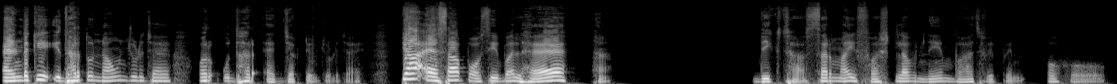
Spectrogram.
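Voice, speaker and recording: Reading out student questions in a live online grammar class, a young teacher chats and teases while mixing in Hindi. His voice sits on the high side and is a little mellow, in a dry, clean studio recording.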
